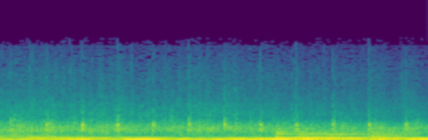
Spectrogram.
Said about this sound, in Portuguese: Se é para ele, faz melhor. Vai, vamos aplaudir direito.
